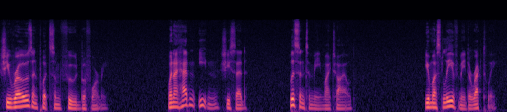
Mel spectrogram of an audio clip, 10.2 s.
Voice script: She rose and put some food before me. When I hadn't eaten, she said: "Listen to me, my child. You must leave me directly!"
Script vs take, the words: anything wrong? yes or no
no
